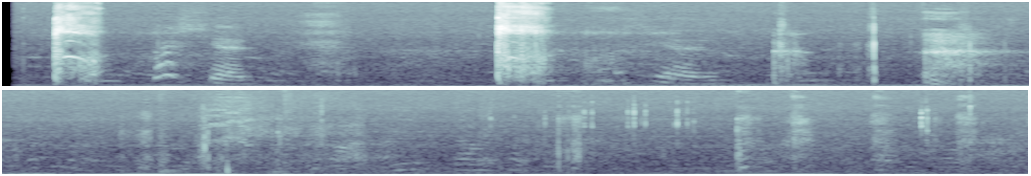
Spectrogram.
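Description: Two sharp, explosive bursts of air a couple of seconds apart, with softer sniffs and breathy sounds between them, over a low hum: sneezes.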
